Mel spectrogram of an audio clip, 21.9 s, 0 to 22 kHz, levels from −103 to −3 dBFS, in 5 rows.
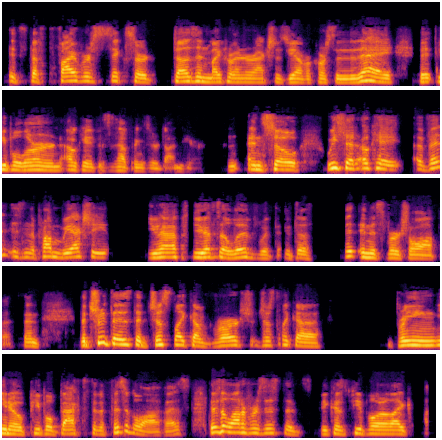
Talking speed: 230 wpm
